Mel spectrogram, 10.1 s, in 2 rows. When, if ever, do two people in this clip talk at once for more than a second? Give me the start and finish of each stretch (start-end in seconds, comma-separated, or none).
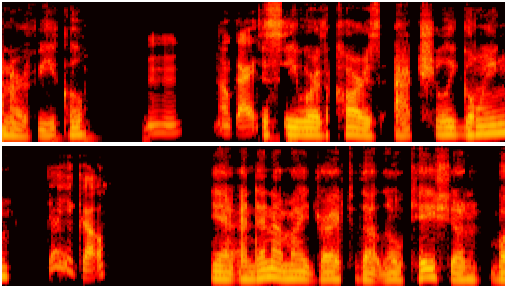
none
